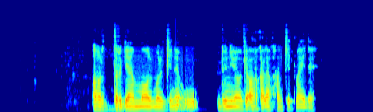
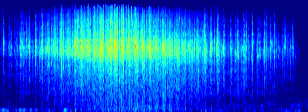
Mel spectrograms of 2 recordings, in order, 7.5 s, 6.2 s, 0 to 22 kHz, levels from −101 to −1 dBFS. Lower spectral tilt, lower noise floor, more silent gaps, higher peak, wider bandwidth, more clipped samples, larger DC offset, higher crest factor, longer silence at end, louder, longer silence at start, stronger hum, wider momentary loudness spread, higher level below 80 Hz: first, -6.5 dB/octave vs 4.5 dB/octave; first, -75 dBFS vs -67 dBFS; first, 4.14-4.32 s vs none; second, -14 dBFS vs -8 dBFS; second, 8 kHz vs 18 kHz; neither; neither; second, 22 dB vs 30 dB; first, 1.2 s vs 0.85 s; about the same, -33 LUFS vs -34 LUFS; first, 1.85 s vs 0.15 s; neither; second, 9 LU vs 25 LU; first, -76 dBFS vs -90 dBFS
